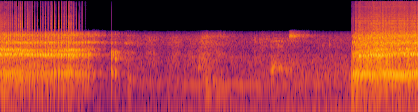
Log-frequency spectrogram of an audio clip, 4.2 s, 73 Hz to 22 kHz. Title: Me Burping In The Street 3 / Yo Eructando En La Calle 3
